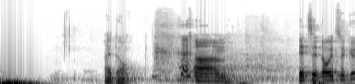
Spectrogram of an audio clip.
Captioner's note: laughter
